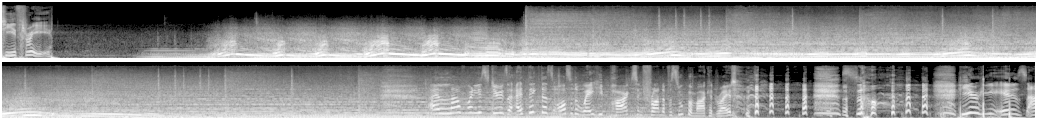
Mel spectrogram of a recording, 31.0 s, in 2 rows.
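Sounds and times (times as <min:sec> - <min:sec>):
car engine revving: 0:02.0 - 0:26.6.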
